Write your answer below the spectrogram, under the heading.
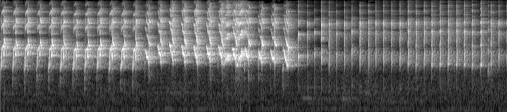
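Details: Lovebird, described as a fighter bird, giving a long ngekek trill to provoke a rival: dense high chattering that swells louder for three seconds, then continues softer and faster to the end.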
